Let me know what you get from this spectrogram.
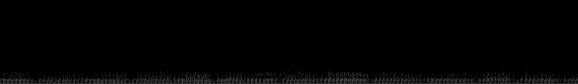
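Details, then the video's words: Io, a male pet cat, purring while being petted, recorded 16 March 2018; a steady low rumbling purr with rhythmic pulsing bands, continuous throughout with no other clear sounds. "Petting Io the Kitty Cat / ASMR Cat Purring"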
